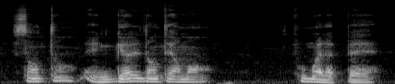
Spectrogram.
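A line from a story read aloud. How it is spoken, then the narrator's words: Sneering. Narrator (French): ricana l'arabe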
